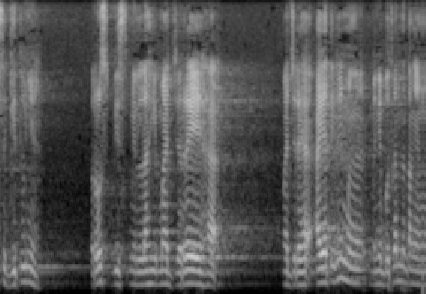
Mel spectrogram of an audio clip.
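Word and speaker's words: مجراها: saja yang kita baca Kenapa bacanya majreha bukan majroha di al-quran membaca yang kita biasa baca di Indonesia yang ini ayat ini doang majreha karena ayat ini menceritakan tentang Hai kapal yang berjalan di Gelombang di atas laut namanya gelombang itu pasti miring Hai makanya hukum tajwidnya disebut imalah rada miring makanya bacanya nggak majroha majreha dan banyak kalau mau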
